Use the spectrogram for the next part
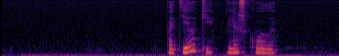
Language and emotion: Russian, neutral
